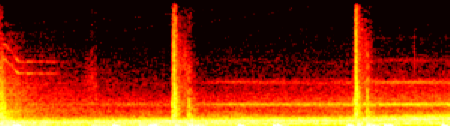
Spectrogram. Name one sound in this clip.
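Footsteps thud quickly on stone as a man runs.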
